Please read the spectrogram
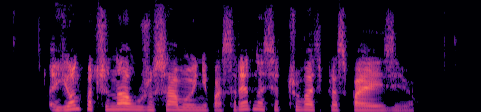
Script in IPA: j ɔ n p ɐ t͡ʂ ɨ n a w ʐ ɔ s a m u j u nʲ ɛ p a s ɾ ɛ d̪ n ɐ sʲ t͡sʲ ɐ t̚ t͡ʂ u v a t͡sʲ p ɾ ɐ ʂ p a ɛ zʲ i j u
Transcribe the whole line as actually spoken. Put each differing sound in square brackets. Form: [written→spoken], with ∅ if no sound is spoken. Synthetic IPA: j ɔ n p ɐ t͡ʂ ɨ n a w ʐ ɔ s a m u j u nʲ ɛ p a s ɾ ɛ d̪ n ɐ sʲ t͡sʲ ɐ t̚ t͡ʂ u v a t͡sʲ p ɾ ɐ [ʂ→s] p a ɛ zʲ i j u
